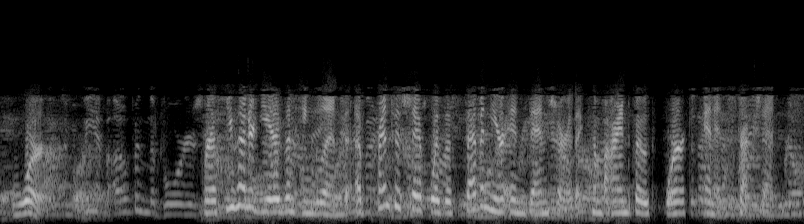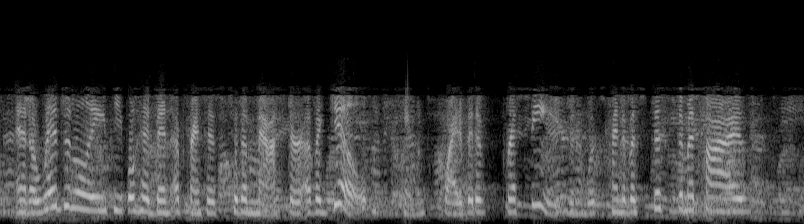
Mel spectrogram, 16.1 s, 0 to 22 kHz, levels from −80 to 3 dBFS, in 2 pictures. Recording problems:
phone-call audio; nothing above 8 kHz
distortion; slight; 7% of the sound clipped
garbled, watery; slightly
background chatter; noticeable; throughout; 2 voices, 10 dB below the speech

